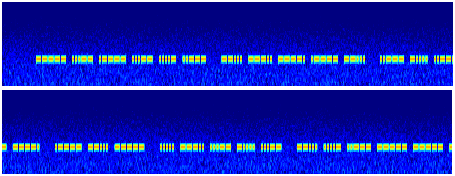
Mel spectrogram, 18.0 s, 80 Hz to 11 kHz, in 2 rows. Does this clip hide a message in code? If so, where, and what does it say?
Yes: Morse code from 0.6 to 18.0 s, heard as a keyed tone, machine-sent, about 39 wpm, spaced as for 33 wpm, 1190 Hz. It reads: 031342 78917 2629 170 58363 …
